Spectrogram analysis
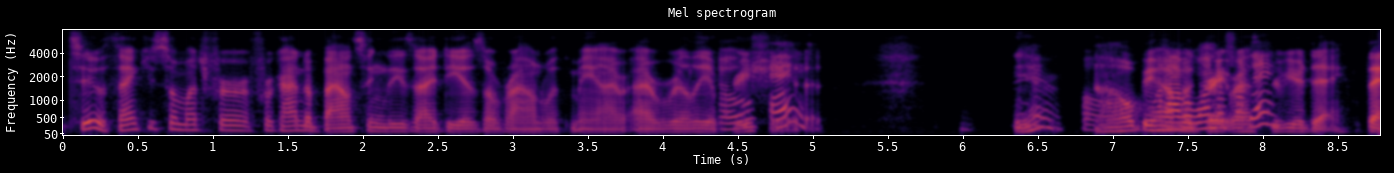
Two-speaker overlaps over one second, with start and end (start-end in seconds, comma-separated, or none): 6.3-8.1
